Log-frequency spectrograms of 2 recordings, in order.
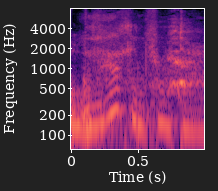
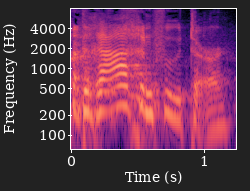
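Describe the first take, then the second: First: The word is said more softly. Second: The word is said at normal loudness.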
